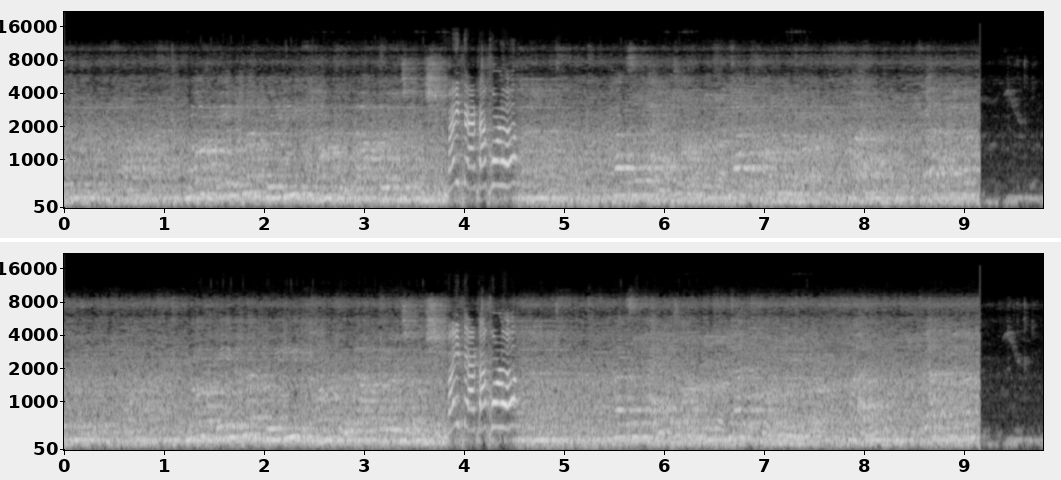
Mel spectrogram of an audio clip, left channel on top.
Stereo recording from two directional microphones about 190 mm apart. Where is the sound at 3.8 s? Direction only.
15° left (ahead or behind).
